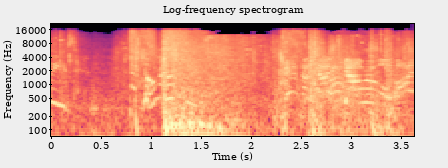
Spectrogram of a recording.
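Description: Heavy punches thud in a scuffle.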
